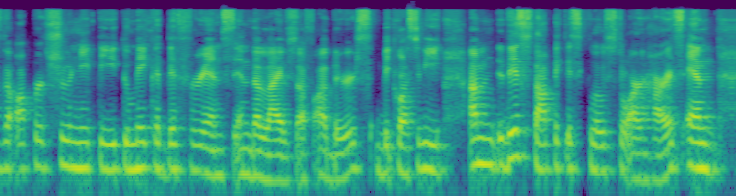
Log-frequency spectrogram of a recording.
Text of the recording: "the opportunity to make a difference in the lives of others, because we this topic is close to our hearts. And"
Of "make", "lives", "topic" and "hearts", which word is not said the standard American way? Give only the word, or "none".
lives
